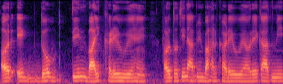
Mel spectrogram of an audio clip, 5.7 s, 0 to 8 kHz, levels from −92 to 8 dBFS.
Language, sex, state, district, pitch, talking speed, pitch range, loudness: Hindi, male, Bihar, West Champaran, 125 Hz, 200 wpm, 120-130 Hz, -18 LUFS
